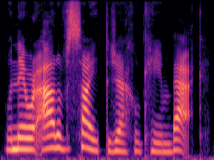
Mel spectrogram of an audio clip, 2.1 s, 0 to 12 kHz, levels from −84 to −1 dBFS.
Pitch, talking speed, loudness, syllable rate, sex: 220 Hz, 280 wpm, -18 LUFS, 5.9 syllables/s, female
